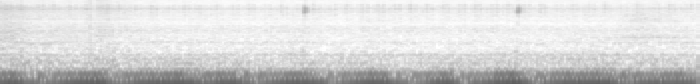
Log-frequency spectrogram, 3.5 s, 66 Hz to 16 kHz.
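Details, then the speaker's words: 2006 Bentley Continental with check engine, ABS, traction and suspension warnings, sometimes running rough, at idle: low rumble surging and dipping about every half second, engine shaking slightly; rough idle. "I can feel it shaking a little bit so the drivability I'm sure is going to come back"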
